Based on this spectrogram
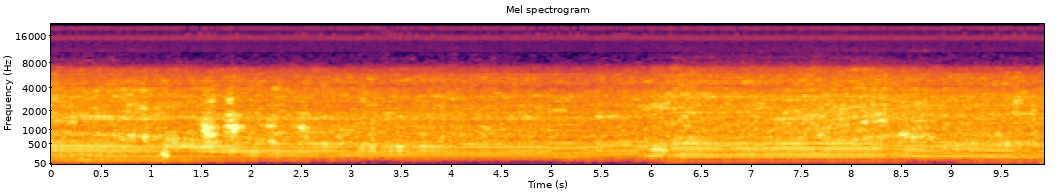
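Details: Small two-stroke grass trimmer that would not start after long storage, now started: engine ticks over quietly at a steady low speed, running evenly without cutting out.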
